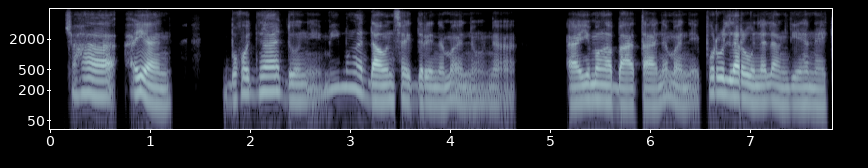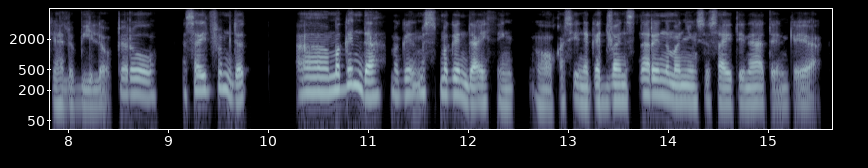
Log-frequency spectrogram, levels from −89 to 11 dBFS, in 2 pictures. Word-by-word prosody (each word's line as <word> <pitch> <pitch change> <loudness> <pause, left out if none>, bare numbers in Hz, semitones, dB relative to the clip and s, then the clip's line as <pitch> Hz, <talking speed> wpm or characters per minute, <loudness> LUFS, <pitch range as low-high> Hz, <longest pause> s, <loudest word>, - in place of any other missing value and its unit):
Tsaka 165 -3 +3 0.2
ayan, 120 -12 +4 0.5
bukod 140 +6 -2
nga 190 0 +5
do'n 135 -1 -3
eh - - -11
may 215 +3 -8
mga 225 -5 -2
downside 130 -2 +4
rin 120 -1 0
naman 120 - -4
'no - - -9
na, - - -8 0.6
ah, 115 - +5
yung 130 +2 +2
mga 125 -2 +2
bata 110 -1 +2
naman 120 - -4
eh - - -8
puro 180 -1 -1
laro 150 -5 +6
na 125 +1 0
lang, 125 -4 -1
hindi 115 0 -4
na 110 -2 -3
nakikihalubilo. 105 -1 -8
Pero 160 -2 -1 0.3
aside 190 +3 0
from 220 -2 -3
that, - - +1 0.5
ah, 180 0 +2
maganda 205 -7 +3
magan 160 +1 -3
mas 180 - -2
maganda 160 -8 +2
i 120 - -3
think. 105 -2 -10 0.3
Oo, - - -5
kasi - - -6
nag-advance 125 +2 0
na 170 - +5
rin 165 -1 +3
naman 125 -3 +2
yung 120 - -2
society 110 -1 -2
natin. 115 -1 -2
Kaya, - - -4
130 Hz, 180 wpm, -23 LUFS, 115-170 Hz, 0.6 s, laro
